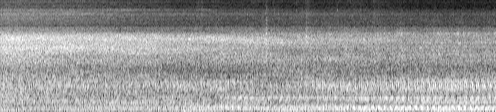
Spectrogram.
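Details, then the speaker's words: Chevrolet Express van after fuel filter, MAF sensor and lock cylinder change: smooth, steady low rumble with even beat and no misses; all cylinders firing, healthy idle. "That sound is heard when all cylinders are firing. You hear that a lot cars only running on four cylinders in the traffic."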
